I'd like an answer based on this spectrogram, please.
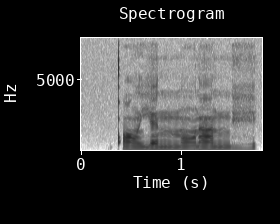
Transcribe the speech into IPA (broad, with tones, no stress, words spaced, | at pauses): qʼɔ̃˧˩˧jɛ˦˥nːɔ̃˧˩˧ ɾã˨˦nːe̤˨˦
